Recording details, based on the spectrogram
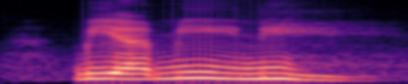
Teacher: di sini di akhir ada huruf ha yang kita sukunkan, maka jangan lupa dialirkan huruf ha-nya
